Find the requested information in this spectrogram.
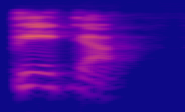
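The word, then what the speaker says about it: beta: बीटा and pronunciation इसकी की ऐसे है बी एज in book B okay so बीटा जैसे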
